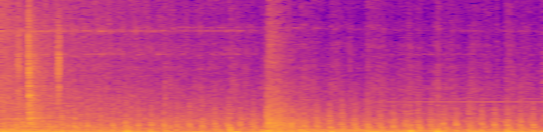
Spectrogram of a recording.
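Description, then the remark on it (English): A helicopter's rotor chops steadily and loudly, a continuous rhythmic thumping with engine whine, broken by a few sharp bursts like gunfire. “help me dump this equipment and make room in the chopper.”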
